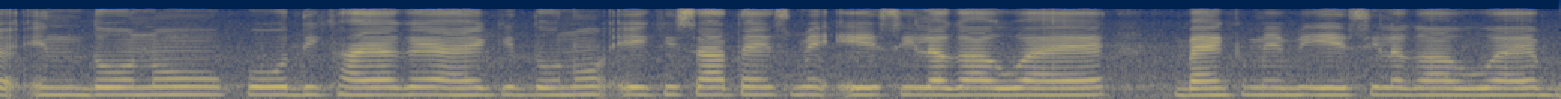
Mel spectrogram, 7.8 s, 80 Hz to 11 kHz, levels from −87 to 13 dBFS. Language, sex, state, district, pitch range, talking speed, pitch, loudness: Hindi, female, Uttar Pradesh, Shamli, 235-245 Hz, 185 wpm, 240 Hz, -15 LUFS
